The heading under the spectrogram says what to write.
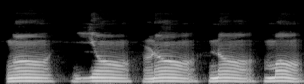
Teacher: બધાને માટે જોયું આ પણ બધા નાસિકા થી જ બોલાવ્યા છે મ ય ણ ન મ બધા નાસિકા ની મદદથી બોલાય છે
